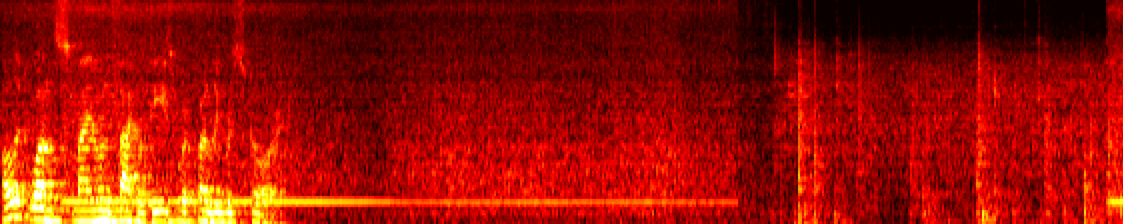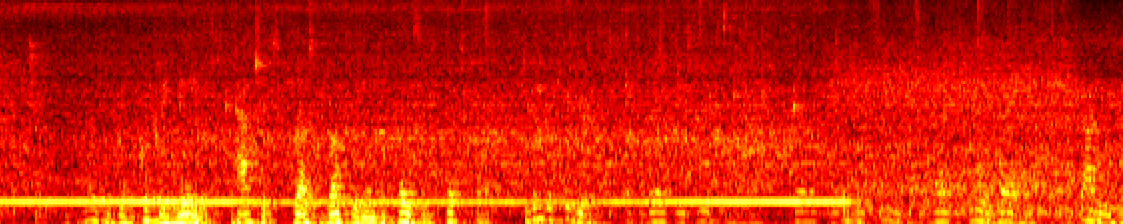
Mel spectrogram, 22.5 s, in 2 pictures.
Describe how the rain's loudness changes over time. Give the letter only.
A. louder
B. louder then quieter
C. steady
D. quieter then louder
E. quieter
A.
